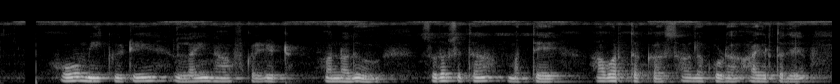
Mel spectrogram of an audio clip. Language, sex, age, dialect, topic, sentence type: Kannada, male, 31-35, Coastal/Dakshin, banking, statement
